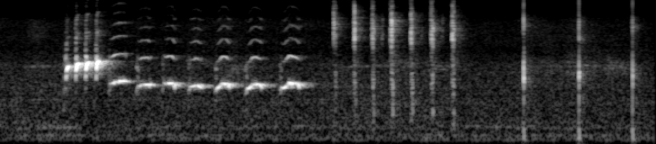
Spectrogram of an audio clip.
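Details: Jumbo green leafbird singing in bulbul-like fashion: a quick rising whistled run, a string of evenly repeated warbled notes, then a series of sharp clicks slowing to isolated ticks.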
